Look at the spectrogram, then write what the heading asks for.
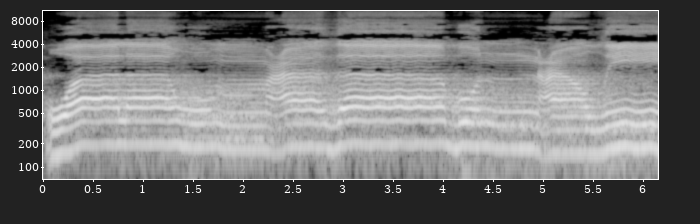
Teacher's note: di sini ada mim ketemu ain. Didengung atau tidak, Pak? Tidak. Karena tidak bertemu ba atau mim.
